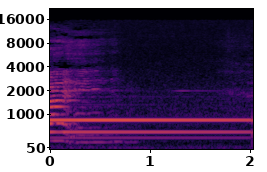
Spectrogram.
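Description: Vibraphone chord ringing out and slowly fading, with no new strike. A brief low sung note slides down near the start.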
